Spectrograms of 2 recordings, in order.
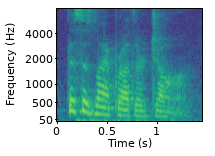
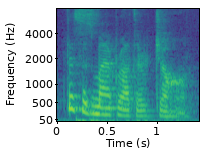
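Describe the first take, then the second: The two takes are said the same way.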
